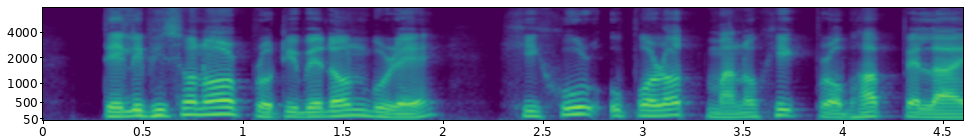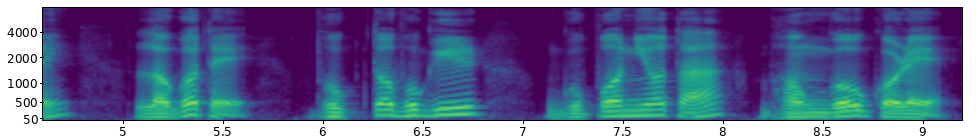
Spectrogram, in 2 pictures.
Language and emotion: Assamese, neutral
